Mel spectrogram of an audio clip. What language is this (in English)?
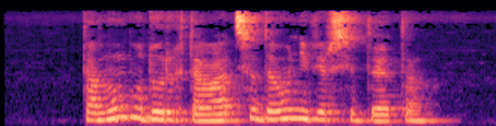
Belarusian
